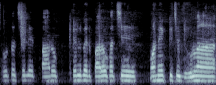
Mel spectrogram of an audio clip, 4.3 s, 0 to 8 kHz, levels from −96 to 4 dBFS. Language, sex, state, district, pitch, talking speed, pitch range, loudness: Bengali, male, West Bengal, Malda, 165 Hz, 125 wpm, 155-170 Hz, -21 LUFS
